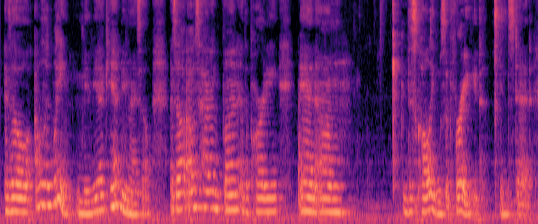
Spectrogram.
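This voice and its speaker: In an echoey room, slightly away from the mic, a young woman in college talks at a normal speed in a fairly low voice. She's vlogging, chatting about her life and acting out old conversations in a lively, storytelling way. Some slight background noise is present.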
